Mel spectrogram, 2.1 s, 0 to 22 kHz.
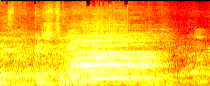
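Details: One short, rising and falling moo from a small Sahiwal calf among bull and heifer calves sold in Faridpur, Bangladesh, 17 March 2025. Faint voices sit underneath.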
